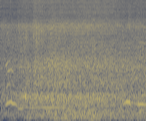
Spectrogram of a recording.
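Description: Sea waves and wind heard from a boat at sea, a continuous rushing wash with wind buffeting the microphone, and a voice briefly audible underneath.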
